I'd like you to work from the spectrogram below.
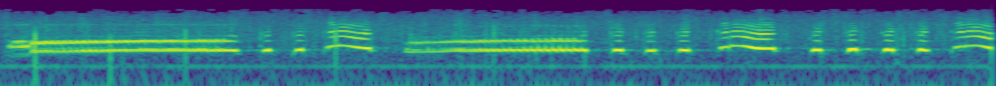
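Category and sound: vocal imitation, imitated hen clucking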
